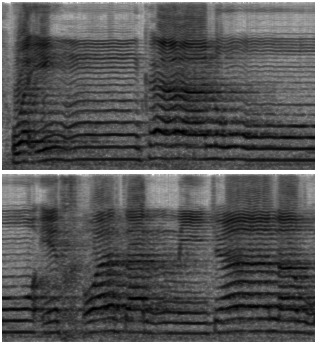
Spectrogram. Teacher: Ini tanwin bertemu ra idgham bila gunnah. Cuma karena ra-nya kasrah dibaca tarkik.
